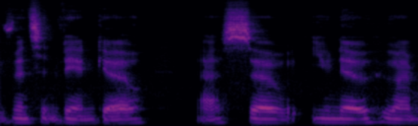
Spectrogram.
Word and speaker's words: Vincent van Gogh: His name is Vincent van Gogh. The correct way to actually say his name is Vincent van Gogh, but if you say that, people might not know.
